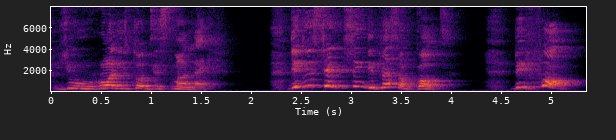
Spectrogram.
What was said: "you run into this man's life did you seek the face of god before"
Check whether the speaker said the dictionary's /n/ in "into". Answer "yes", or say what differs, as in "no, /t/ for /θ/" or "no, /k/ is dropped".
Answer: no, /n/ is dropped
